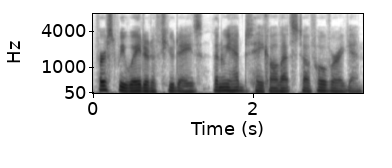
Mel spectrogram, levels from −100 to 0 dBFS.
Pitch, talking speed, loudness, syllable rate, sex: 115 Hz, 285 wpm, -16 LUFS, 5.9 syllables/s, male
